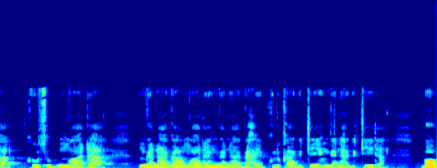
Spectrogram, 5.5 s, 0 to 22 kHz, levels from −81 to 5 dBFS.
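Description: Vorbis compression runs throughout this speech clip: nothing above 10.5 kHz, and the remaining treble turns hissy and grainy, likely from heavy quantisation at a low bitrate around 28 kbps.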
